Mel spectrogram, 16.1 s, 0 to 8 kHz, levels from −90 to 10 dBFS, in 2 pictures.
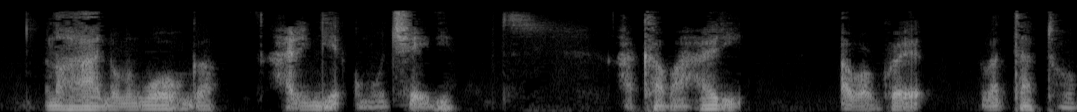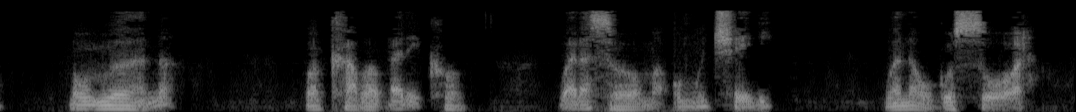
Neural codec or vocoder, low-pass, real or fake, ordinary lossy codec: codec, 16 kHz, 0.5 kbps, X-Codec, HuBERT features, trained on LibriSpeech; 7.2 kHz; fake; MP3, 24 kbps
